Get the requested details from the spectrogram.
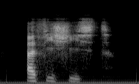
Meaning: poster designer
- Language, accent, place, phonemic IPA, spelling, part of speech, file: French, France, Lyon, /a.fi.ʃist/, affichiste, noun, LL-Q150 (fra)-affichiste.wav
